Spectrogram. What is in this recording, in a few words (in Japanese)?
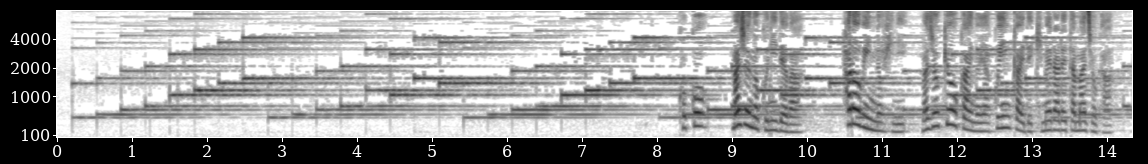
ナレーション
